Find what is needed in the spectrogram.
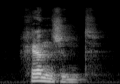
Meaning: present participle of grenzen
- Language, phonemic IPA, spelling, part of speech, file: Dutch, /ˈɡrɛnzənt/, grenzend, verb, Nl-grenzend.ogg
